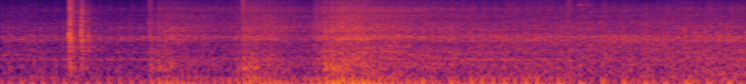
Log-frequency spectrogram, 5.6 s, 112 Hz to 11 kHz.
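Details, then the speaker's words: Honda CB150 (K56 engine) at about 1,800 km, after the old cam chain tensioner was replaced with a new one and the oil changed (before: knocking, worst in the morning): steady low idle thump, smooth throttle blip, no top-end rattle. Normal idle. "suaranya tadi tak dengar udah halus sih kita Cobain deh"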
